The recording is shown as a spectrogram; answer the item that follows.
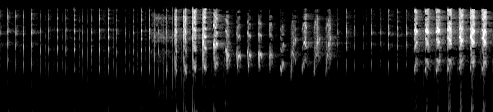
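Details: A labet, a fighter bird, calling an opponent with a fast 'ngetik ngekek' chatter: dense trains of short, sharp, high ticking notes that swell into louder bursts near two seconds and again near the end.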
